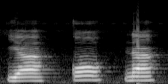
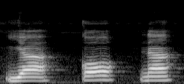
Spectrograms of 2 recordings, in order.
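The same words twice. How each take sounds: The two takes are said the same way.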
